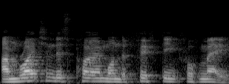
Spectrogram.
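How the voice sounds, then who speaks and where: Speaking with a London accent, the voice moves at a fairly quick pace with fairly even intonation. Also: man. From British-born, Rwandan heritage. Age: 20s. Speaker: poet. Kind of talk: spoken word poetry reading.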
